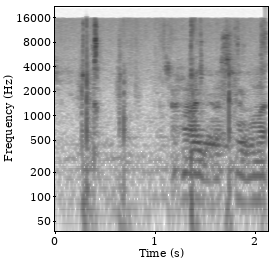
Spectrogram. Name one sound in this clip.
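Hands knead dough in a plastic bowl.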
